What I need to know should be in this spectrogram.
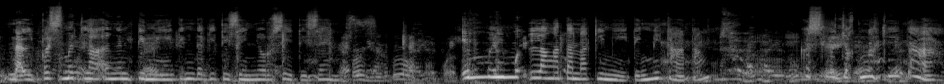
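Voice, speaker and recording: A woman's voice: high voice, measured pace, crowd noise. A woman acting a dutiful family member in a comedy drama, given to chiding. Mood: helpful.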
